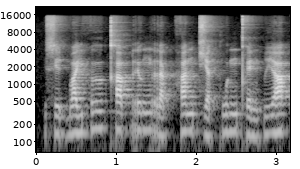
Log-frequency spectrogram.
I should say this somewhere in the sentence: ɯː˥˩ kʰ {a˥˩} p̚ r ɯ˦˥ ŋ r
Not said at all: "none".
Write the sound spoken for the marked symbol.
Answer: a˦˥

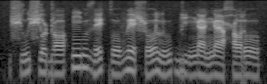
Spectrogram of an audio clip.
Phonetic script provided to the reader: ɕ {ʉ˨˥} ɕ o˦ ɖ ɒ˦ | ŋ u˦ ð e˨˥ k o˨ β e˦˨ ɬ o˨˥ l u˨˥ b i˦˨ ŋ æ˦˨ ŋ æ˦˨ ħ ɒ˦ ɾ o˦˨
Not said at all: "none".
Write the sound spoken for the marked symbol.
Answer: u˨˥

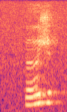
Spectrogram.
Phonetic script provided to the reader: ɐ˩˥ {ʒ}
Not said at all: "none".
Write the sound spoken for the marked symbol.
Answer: ʒ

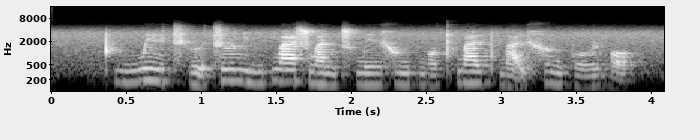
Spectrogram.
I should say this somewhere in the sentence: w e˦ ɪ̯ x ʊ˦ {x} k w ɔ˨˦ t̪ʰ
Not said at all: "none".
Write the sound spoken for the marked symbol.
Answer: ŋ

